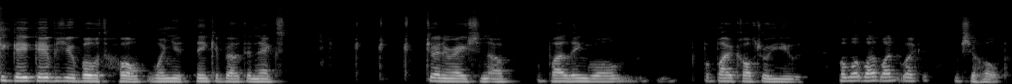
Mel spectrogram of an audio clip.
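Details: Podcast co-host who identifies himself as a person who stutters. Finding: stuttering.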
